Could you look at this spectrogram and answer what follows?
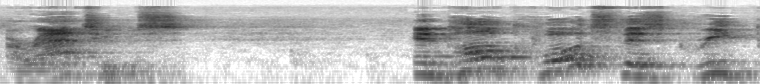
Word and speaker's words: Aratus: we know from history was his name is pronounced aratus and Paul quotes this Greek poet here as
